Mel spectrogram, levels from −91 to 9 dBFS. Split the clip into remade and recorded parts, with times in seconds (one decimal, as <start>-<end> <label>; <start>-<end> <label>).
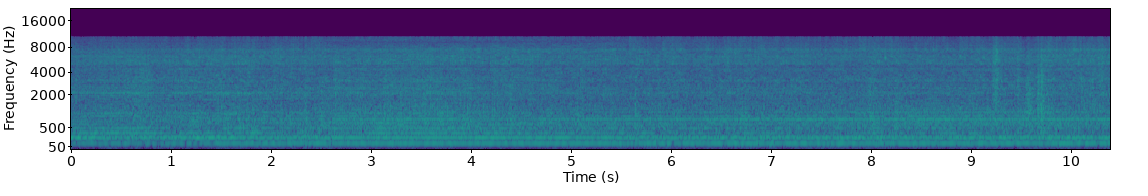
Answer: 0.0-2.6 remade; 2.6-5.5 recorded; 5.5-10.4 remade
